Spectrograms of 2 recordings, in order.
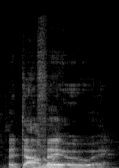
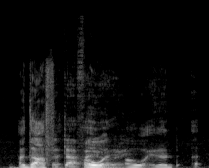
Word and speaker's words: Odafe Oweh: Odafe Oweh. Odafe Oweh.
